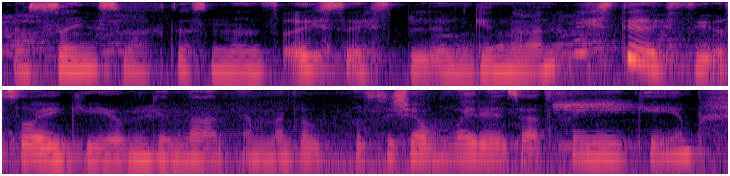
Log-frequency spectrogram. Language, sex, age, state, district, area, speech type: Kashmiri, female, 18-30, Jammu and Kashmir, Baramulla, rural, spontaneous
